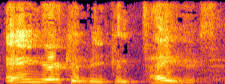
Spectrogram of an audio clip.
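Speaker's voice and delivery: slow emphasis. Real, not acted. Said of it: "sermon point slowed".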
